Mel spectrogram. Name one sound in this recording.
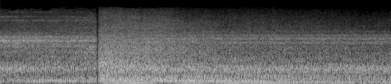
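A jet airliner roars loudly overhead on its approach.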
